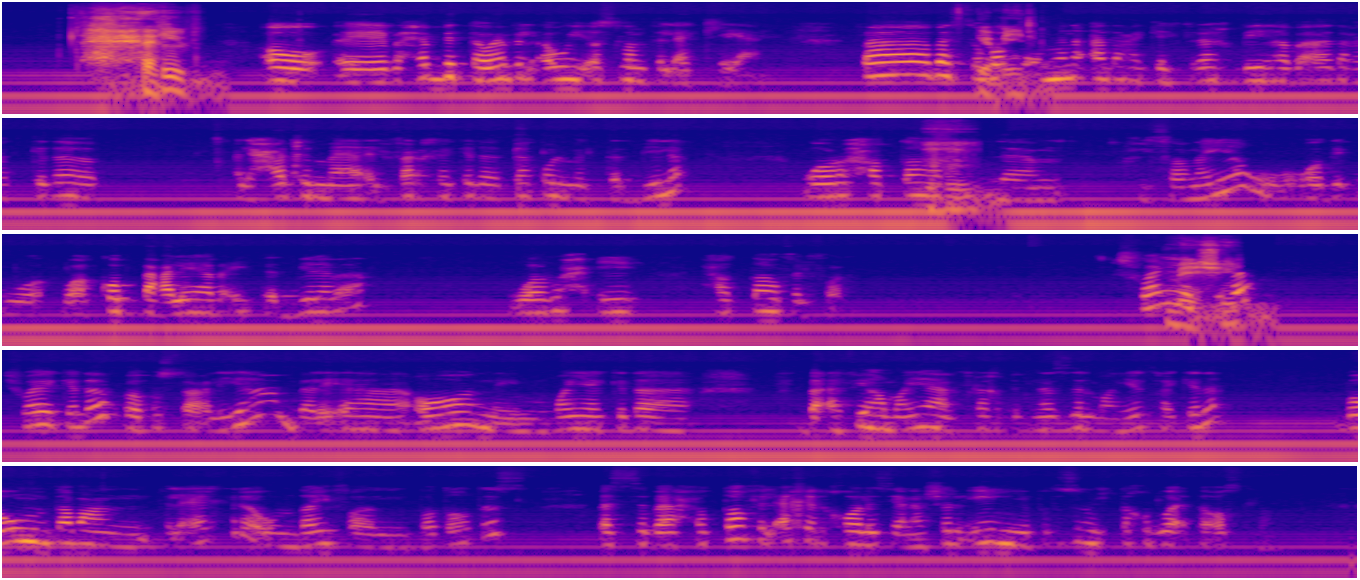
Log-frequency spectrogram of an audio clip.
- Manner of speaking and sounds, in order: laughing while speaking: "حلو"; mechanical hum; tapping
- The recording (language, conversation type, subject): Arabic, podcast, احكيلي عن تجربة طبخ نجحت معاك؟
